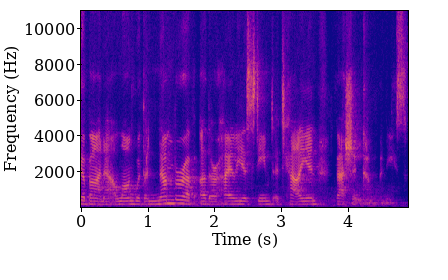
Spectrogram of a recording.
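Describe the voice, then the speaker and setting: Amid noticeable background noise and audible room echo, a woman with an American accent speaks at a medium pitch and moderate pace. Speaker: panel moderator. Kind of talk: moderated panel discussion, reading speaker introductions.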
